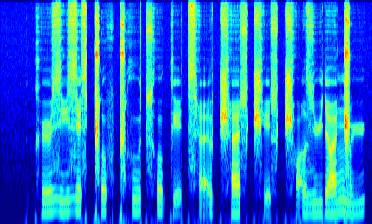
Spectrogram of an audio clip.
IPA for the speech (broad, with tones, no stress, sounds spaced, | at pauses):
kʰ ø˩˧ z i˩˧ z e˧ s ǁ o˨˥ f ǁʰ u˧ t͡sʰ o˧ k ḛ˧ t͡sʰ æ̰˩˧ l t͡ʃʰ æ˨˥ ɬ t͡ʃʰ ḛ˧ ɬ t͡ʃʰ ɑ̰˧ l z y˧ ɾʲ ɑ˨˥ ɐ̯ ŋ͡ǁ y˨˥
